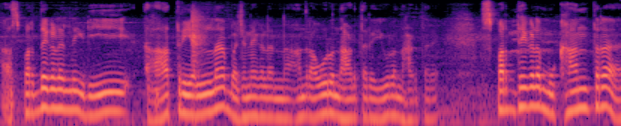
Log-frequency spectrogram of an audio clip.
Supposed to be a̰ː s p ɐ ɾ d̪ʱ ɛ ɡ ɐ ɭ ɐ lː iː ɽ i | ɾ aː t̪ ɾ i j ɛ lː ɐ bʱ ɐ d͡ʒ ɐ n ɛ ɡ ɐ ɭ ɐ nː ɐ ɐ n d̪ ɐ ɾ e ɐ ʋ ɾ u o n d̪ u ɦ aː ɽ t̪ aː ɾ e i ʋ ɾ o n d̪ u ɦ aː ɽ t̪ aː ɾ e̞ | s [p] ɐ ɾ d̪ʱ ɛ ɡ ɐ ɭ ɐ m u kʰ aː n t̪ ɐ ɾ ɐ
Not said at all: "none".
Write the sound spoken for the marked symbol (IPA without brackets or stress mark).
p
